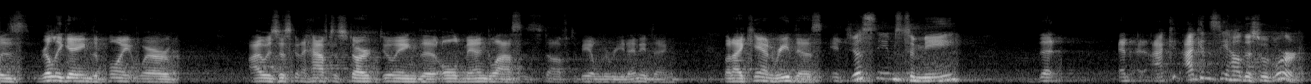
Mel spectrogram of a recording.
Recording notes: Recorded before a live audience at G3.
